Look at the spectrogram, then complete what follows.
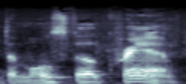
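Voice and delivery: usual speaking voice

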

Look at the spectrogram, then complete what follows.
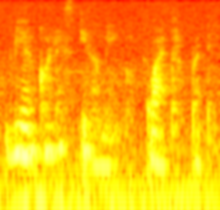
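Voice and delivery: hushed, unvoiced whisper; susurro. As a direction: whisper the reminder very softly. Repeats the reminder in a whisper. (susurrando muy bajito)

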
